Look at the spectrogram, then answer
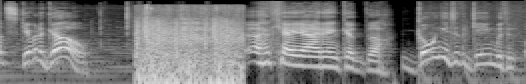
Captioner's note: stock explosion sounds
